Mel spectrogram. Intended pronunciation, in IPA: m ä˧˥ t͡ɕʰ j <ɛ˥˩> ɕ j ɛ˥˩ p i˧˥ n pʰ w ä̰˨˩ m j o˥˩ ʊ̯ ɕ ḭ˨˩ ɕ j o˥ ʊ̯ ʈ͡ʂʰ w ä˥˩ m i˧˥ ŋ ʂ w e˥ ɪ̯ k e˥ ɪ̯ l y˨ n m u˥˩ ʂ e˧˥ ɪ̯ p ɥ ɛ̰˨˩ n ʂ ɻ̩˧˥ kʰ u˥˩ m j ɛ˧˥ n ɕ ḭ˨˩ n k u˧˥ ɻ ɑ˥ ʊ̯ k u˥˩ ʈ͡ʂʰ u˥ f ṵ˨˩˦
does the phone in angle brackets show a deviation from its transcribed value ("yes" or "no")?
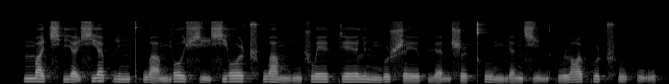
yes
